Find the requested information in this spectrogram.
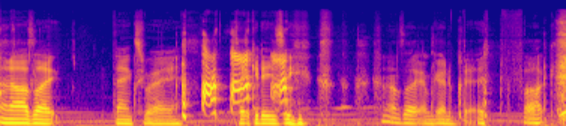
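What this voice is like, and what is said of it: Usual voice. Nothing is said of it.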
